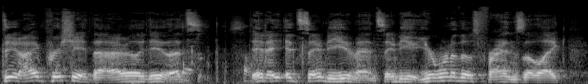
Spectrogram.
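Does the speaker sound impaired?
No.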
